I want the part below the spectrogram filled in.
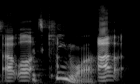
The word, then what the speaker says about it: quinoa: I didn't know how to pronounce quinoa. I always thought it was quinoa in my head, right? I would see it. It's quinoa. But no, it's quinoa.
